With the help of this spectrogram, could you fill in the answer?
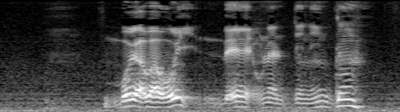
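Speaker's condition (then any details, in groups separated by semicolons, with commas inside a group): Cerebral palsy; uses wheelchair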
